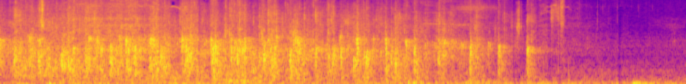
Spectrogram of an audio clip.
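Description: Audience applause welcomes a team as they walk onto a stage at a morning gathering: dense, steady clapping from many hands that holds level and then thins out and fades near the end.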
